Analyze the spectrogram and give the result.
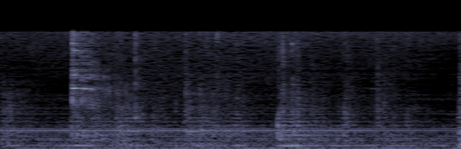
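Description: Wheat-flour gudpara frying in oil are turned against the side of the pan, giving three short rattling clinks over a steady low hum. The slight rattle shows they are nearly fried through and need only one or two more minutes on low heat.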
